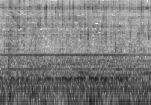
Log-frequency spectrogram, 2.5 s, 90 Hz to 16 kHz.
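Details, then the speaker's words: Honda CB150R LED, key on, engine off: steady, unbroken fuel pump hum with fuel gushing from the line; pump never shuts off because the faulty ECM keeps commanding it. "Nah ini nah ini bensinnya mengucur terus menerus ya Mas ya eah dan full P ini kedengaran dengung"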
